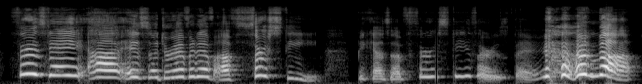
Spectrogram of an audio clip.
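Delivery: very high squeaky puppet wife greeting. Acted. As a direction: chirp it in a tiny high voice.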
